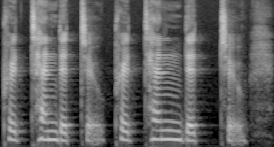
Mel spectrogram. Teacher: pretend는 힘을 빼주셔야 돼요. 강세가 오지 않으니까.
